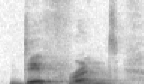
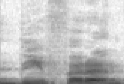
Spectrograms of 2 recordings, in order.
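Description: First: The word is spoken with two syllables. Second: The word is spoken with three syllables. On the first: The speaker calls it right. "це знов-таки два склади" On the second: The speaker calls it wrong. "Це не different"

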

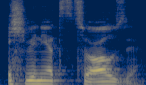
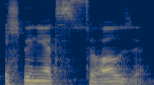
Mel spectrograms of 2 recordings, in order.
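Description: The two takes are said the same way.

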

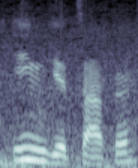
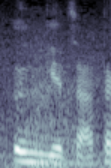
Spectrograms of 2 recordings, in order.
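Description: First: The word begins with a different vowel sound. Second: The word begins with a U sound. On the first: This form hints at a Hungarian background. "Ea spune înghețată. Ca să știe lumea că totuși e un pic de unguroaică" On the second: This is the form one person never uses. "Angie nu spune niciodată înghețată cu U"

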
